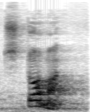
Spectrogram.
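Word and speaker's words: stomach: কেন করতে হবে, এই সিএসটা আসলে কয়ের মতো উচ্চারিত, যেমন স্টমাক, শুধু সিআইস আছে কিন্তু উচ্চারণ হচ্ছে কয়ের মতো, স্টমাক, স্টমাক শুধু এর যোগ করে প্লুরাল করতে হবে।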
